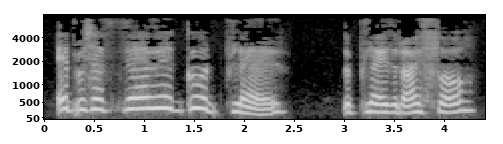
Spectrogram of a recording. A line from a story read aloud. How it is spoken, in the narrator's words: said Felmet dreamily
